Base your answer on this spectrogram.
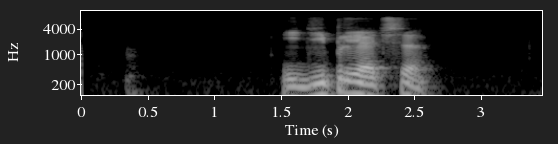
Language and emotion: Russian, angry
